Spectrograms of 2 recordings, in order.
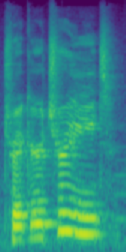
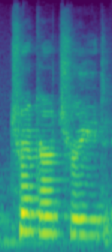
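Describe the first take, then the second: First: It rises like a question, offering a choice. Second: It is said flat, like a statement.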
